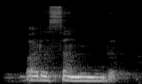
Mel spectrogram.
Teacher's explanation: र का आगम भोजपुरी में प्राय देखा जाता है, भोजपुरी भाषा की प्रकृति है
